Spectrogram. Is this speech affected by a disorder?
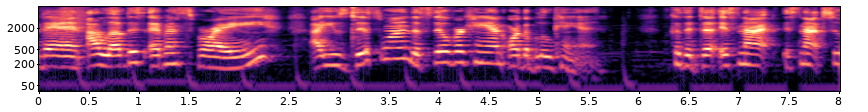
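No.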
